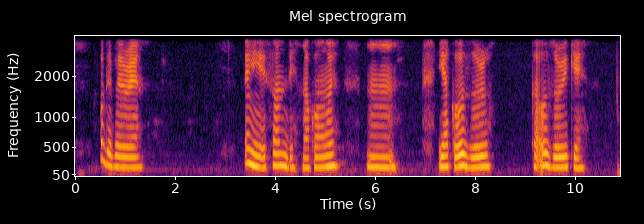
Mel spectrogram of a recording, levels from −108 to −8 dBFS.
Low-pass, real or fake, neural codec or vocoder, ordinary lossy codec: 3.6 kHz; real; none; none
